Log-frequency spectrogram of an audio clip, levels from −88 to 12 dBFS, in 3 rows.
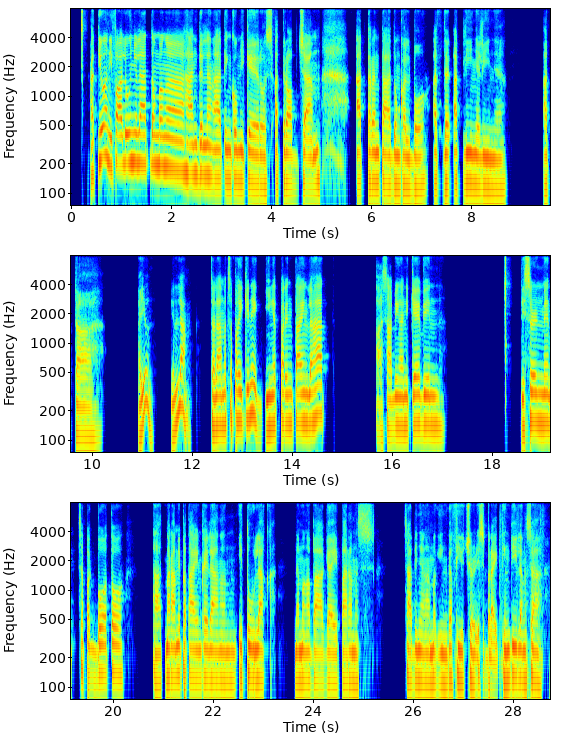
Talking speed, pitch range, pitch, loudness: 135 wpm, 115-145 Hz, 130 Hz, -16 LUFS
